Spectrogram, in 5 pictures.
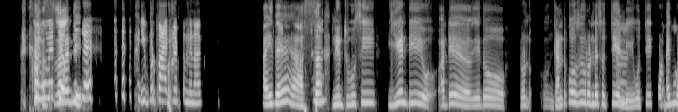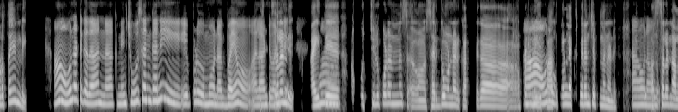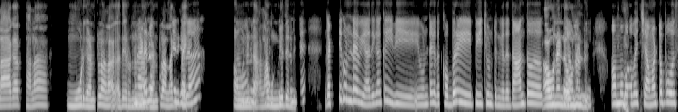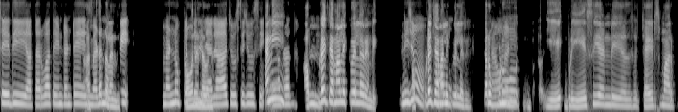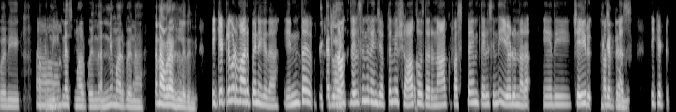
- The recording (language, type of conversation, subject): Telugu, podcast, మీ మొదటి సినిమా థియేటర్ అనుభవం ఎలా ఉండేది?
- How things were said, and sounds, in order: laughing while speaking: "అస్సలండి"; laughing while speaking: "అమ్మో! మీరు చెప్తుంటే ఇప్పుడు పాకినట్టు ఉంది నాకు"; laugh; in English: "కరెక్ట్‌గా"; in English: "ఎక్స్‌పిరియన్స్"; chuckle; in English: "ఏసీ"; in English: "చైర్స్"; in English: "నీట్‍నెస్"; tapping; in English: "షాక్"; in English: "ఫస్ట్ టైం"; in English: "ఫస్ట్ క్లాస్"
